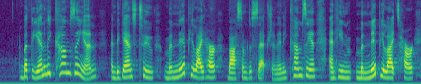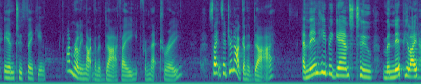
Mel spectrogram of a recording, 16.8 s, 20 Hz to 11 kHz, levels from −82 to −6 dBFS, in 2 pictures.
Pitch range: 190-240 Hz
